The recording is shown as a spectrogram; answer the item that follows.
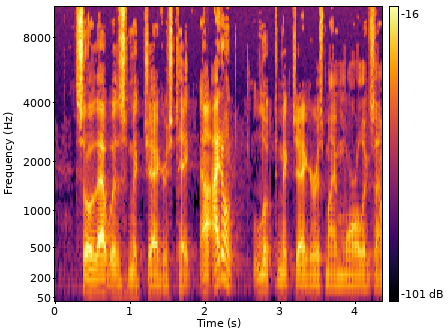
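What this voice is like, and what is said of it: Usual voice. Nothing is said of it.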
